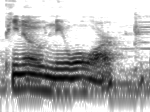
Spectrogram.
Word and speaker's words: Pinot Noir: We typically do that over an adult beverage, and today we are drinking a Pinot Noir.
